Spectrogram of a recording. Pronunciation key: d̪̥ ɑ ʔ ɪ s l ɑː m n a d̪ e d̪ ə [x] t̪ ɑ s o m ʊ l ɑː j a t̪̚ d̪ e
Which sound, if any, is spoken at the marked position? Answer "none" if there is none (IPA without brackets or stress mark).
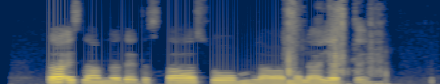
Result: s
